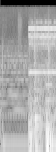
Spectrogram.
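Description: A telephone starts ringing abruptly partway through, a loud, bright trilling ring for an incoming collect call in a film scene, cutting in after a brief moment of low steady hum. No one speaks.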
